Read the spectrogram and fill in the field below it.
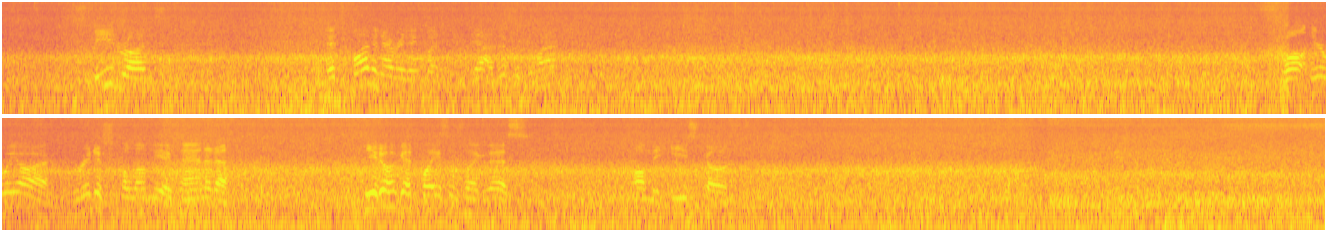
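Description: A waterfall and a rushing creek roar steadily nearby.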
